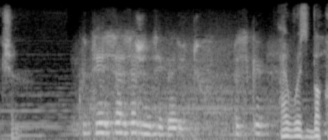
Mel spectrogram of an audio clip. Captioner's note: speaking foreign language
